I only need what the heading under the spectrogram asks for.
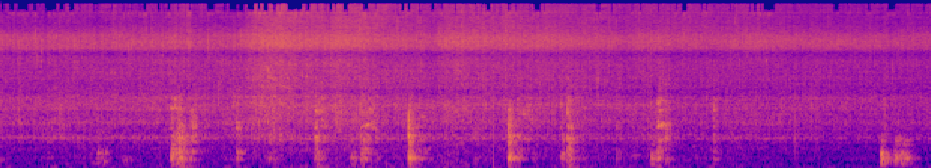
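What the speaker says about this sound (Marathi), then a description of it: "टमॅटो टमॅटो बी चांगला फ्राय होऊ द्यायचा" Tomatoes frying in a pan, a soft continuous sizzle broken by regular scraping strokes of a spoon stirring, roughly one each second, near and moderately loud with no talking.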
